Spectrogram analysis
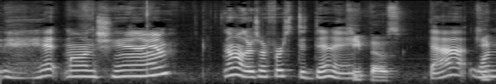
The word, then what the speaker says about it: Dedenne: That's how it's pronounced, people. Dedenne.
